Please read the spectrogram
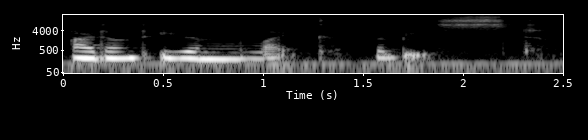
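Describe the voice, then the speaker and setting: A woman's voice: on the high side, little pitch movement, slow pace, warm tone, breathy edge, full character voice. A woman reading a storybook in ASMR style, voicing a cold, bullying young prince who is curt and condescending. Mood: scornful, impatient.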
